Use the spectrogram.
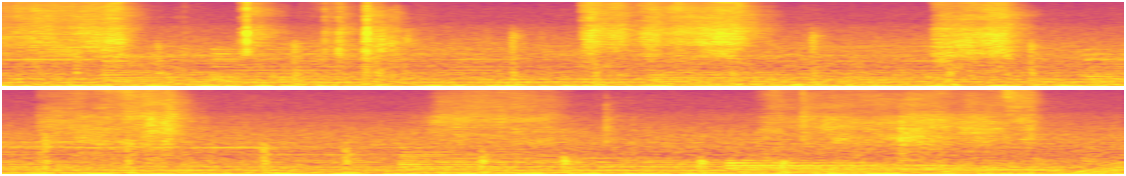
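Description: A freshly sharpened Ken Onion Shun knife slices through paper in a series of quick, crisp swishes, about seven short strokes spaced irregularly, fairly close and quiet.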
